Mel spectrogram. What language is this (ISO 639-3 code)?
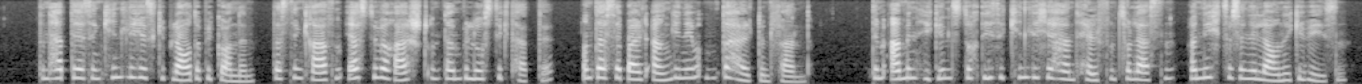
deu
